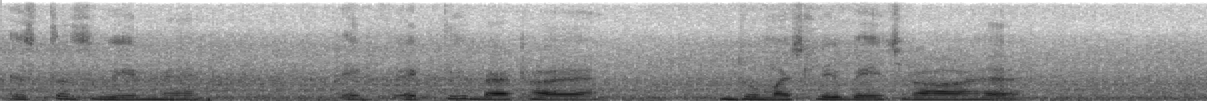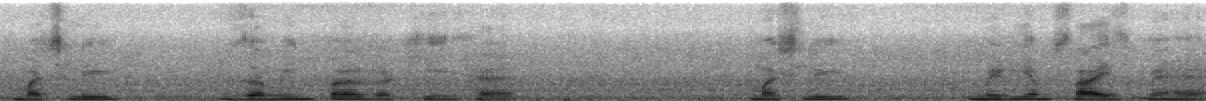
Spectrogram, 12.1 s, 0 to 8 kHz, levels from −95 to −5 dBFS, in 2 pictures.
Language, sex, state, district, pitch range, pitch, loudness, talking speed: Hindi, male, Andhra Pradesh, Srikakulam, 150-170 Hz, 160 Hz, -20 LUFS, 95 wpm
